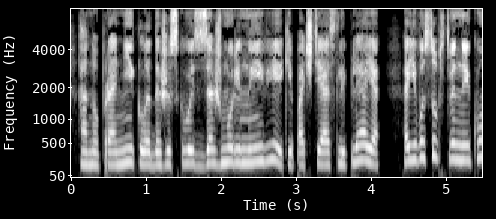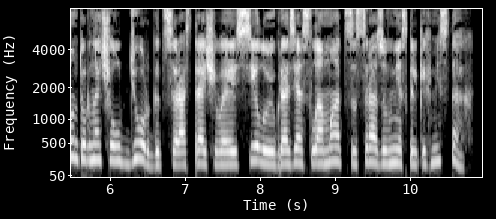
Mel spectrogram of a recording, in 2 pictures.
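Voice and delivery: ordinary delivery, nothing marked

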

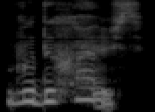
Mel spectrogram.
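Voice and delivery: plain reading voice

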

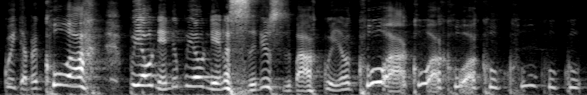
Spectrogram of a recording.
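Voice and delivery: high, loud wailing repetition; retold sobbing. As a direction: wail the memory of weeping. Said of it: "我哭啊". (高声哭喊般地重复)

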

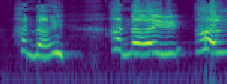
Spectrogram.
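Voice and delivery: high, loud howl for her daughter; desperate scream. Acted. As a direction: scream the name in despair. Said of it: "Mụ gào lên".

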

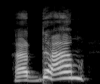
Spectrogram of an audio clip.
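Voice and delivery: high, eager squeal. Acted. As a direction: squeal agreement. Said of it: "согласно взвизгнула".

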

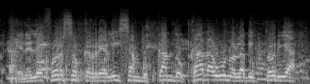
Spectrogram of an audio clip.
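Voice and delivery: usual speaking voice

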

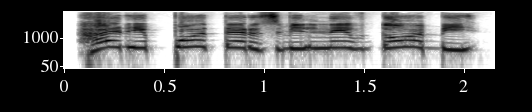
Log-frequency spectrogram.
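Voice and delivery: very high piercing elf squeal; shrieking house-elf. A narrator's reading. Dobby shrieking with joy at Harry. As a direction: shriek it out in delight. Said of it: "пронизливо заверещав ельф".

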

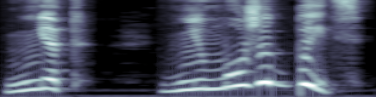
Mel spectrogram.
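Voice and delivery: high, loud, slow astonishment; disbelief. A narrator's reading. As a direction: refuse to believe it, wide-eyed. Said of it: "распахнула глаза Неделькина". (изумлённо, не веря)

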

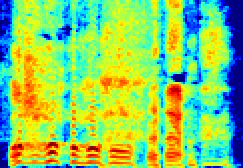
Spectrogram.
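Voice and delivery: loud high burst of laughter; big laugh. Real, not acted. Laughing at a crude joke.

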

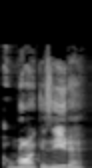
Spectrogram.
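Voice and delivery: wife can't believe her ears; astonished. A narrator's reading. Wife reacts to husband's odd plan, astonished. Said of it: "Bà Hương tròn mắt".

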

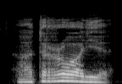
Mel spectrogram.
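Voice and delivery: the witch roars at the heroine, drawn-out furious bellow; witch roaring. A narrator's reading. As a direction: bellow the curse, dragged out. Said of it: "вдруг заревела ведьма".

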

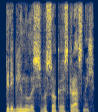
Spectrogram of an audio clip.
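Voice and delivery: plain reading voice

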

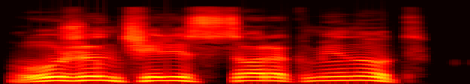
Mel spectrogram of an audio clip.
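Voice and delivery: loud grumpy call; gruff grunt. A narrator's reading. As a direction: announce it gruffly, like a stern matron. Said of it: "буркнула бегемотиха".

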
